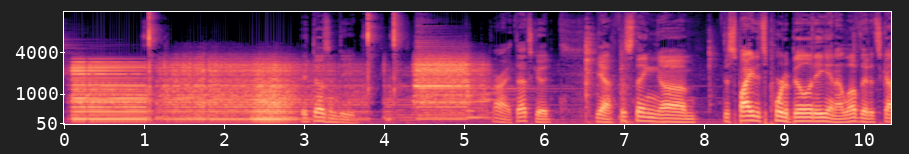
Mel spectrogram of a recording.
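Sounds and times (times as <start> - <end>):
electric guitar chord through a battery-powered MXR distortion pedal: 0.0 - 5.7
speech: 3.0 - 3.8, 5.4 - 10.3.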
